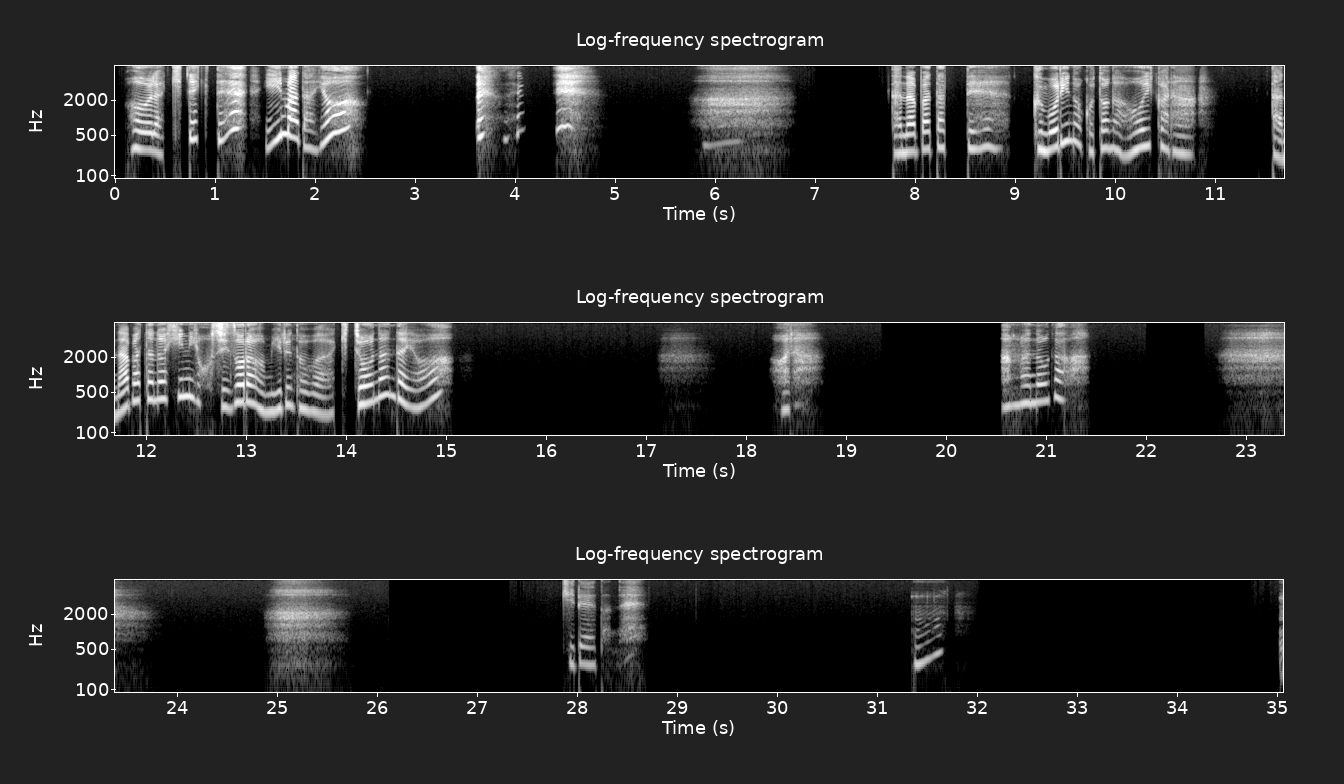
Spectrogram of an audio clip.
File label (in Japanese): 優しいお姉さん 七夕だね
